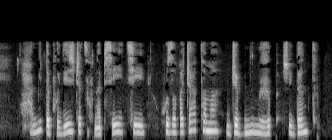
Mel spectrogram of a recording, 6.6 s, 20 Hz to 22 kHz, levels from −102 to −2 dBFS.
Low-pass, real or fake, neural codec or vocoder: 7.2 kHz; real; none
